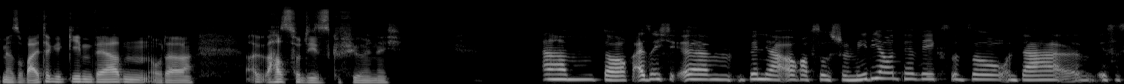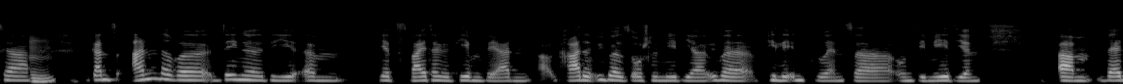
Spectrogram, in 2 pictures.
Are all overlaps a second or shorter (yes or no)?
yes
